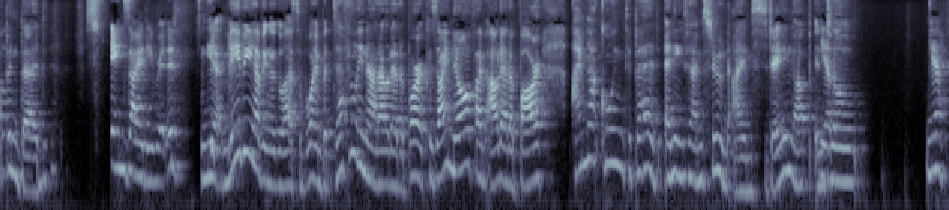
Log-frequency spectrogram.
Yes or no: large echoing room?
no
